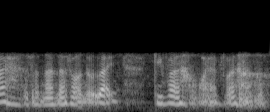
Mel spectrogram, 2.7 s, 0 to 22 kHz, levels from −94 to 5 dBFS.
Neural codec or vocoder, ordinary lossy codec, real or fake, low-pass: codec, 16 kHz, 16 kbps, FunCodec, trained on LibriTTS, 50 frames a second; Opus, 24 kbps; fake; 3.6 kHz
